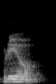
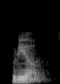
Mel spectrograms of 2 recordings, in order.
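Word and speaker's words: Prieur: Acá en el derecho ambiental tenemos nosotros a Michel Prió, Michel Priur, solo que se pronuncia prior.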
